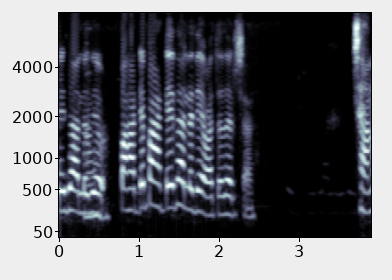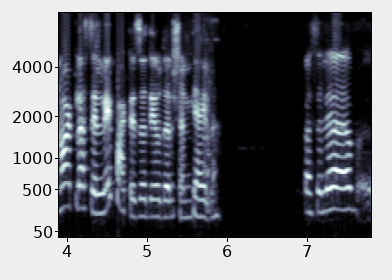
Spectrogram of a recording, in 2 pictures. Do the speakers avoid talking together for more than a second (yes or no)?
yes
